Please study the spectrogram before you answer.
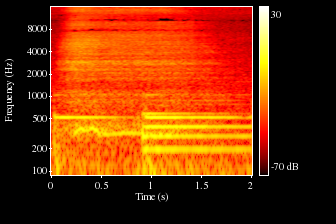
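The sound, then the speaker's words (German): A long, deep breath drawn in, a soft airy rush lasting about two seconds over gentle sustained tones that shift to a fuller chord midway. “Schließe nun ganz sanft deine Augen. Atme dreimal tief ein”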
